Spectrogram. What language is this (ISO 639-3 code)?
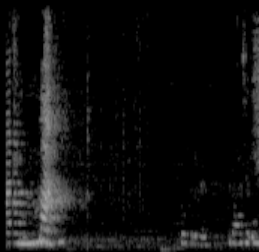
ces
